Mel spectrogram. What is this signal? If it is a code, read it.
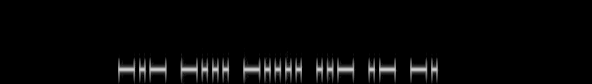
Morse code, heard as a keyed tone, about 23 wpm, 700 Hz. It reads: KB6UAN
